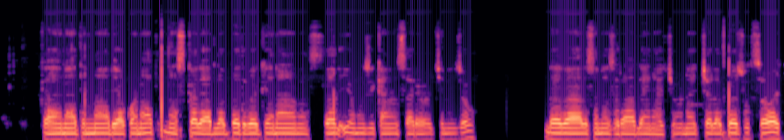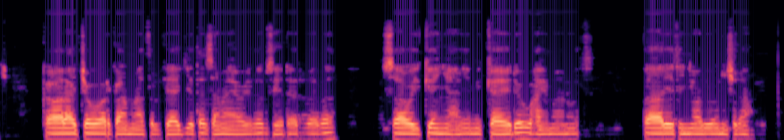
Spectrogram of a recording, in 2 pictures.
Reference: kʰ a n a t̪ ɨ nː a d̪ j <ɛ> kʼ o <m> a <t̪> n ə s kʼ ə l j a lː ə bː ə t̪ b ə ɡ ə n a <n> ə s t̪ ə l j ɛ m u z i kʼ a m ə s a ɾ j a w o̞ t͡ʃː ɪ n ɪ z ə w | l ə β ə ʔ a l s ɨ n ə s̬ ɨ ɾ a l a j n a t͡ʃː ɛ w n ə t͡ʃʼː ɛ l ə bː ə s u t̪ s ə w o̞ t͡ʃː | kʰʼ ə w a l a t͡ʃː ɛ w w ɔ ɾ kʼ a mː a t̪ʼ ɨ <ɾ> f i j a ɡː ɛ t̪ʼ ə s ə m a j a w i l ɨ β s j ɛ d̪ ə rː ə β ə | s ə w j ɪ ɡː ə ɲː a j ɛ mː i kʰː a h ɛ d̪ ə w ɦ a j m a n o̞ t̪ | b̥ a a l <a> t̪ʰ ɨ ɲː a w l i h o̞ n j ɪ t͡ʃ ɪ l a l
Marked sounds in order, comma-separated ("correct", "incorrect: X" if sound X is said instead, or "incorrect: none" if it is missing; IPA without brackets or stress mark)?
incorrect: a, incorrect: n, correct, incorrect: m, incorrect: l, incorrect: e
